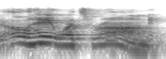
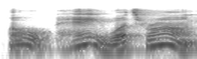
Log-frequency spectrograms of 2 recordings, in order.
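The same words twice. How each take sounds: First: High, breezy and unbothered, same as the insult; mock-cheery concern with no change in tone; bright chirpy what's wrong, as if nothing happened. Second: Softer, caring what's wrong; soothing a crying girl; tender, quiet check-in; gentle concern. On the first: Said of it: "in the exact same inflection and tone". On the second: Retold or imitated. Actress gently asks crying girl.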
